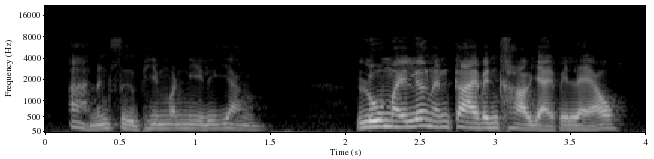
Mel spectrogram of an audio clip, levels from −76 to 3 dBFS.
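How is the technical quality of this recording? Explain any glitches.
There are no glitches in this speech recording. It carries the sound of G.722 wideband telephone coding at its full 64 kbit/s rate, with the audio reaching up to about 7 kHz and at most a faint hiss in the band above 4 kHz.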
